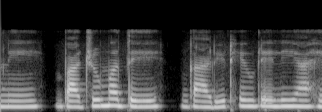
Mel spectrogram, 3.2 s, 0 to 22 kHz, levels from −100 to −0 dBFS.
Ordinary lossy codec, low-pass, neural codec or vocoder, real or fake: none; 7.2 kHz; none; real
